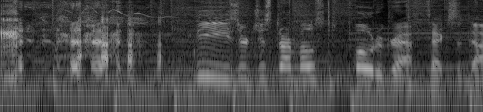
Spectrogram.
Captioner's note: laughter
